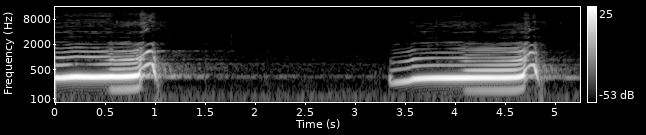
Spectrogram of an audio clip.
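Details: A spotted hyena gives two long, low whoops, each held steady and then swooping sharply upward at the end; these whoops carry over long distances to keep in touch with clan members.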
